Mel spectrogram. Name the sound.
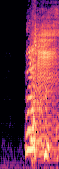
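a person sneezing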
